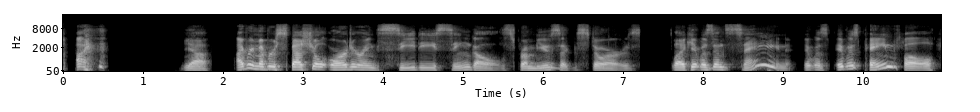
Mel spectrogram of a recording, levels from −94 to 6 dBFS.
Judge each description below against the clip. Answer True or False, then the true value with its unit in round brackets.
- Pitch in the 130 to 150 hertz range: True (140 Hz)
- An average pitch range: False (6.1 semitones)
